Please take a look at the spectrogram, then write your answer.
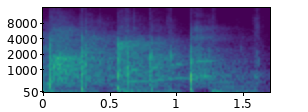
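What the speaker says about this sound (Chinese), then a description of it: "给自己一个掌声，鼓励鼓励。" A handful of scattered hand claps, about five sharp slaps spread unevenly over under two seconds, given as self-applause after a breathing exercise during a TV fitness segment.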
